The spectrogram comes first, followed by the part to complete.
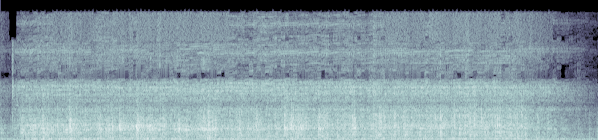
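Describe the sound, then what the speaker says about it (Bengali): An electric chopper whirs steadily for about two and a half seconds as it chops garlic and green chillies, with blades rattling the pieces inside the bowl, close and loud, then it stops. "ফার্স্টে আমি গার্লিক আর লঙ্কাটাও একবারে চপ করে নেবো"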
